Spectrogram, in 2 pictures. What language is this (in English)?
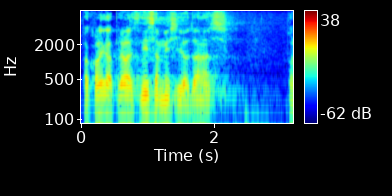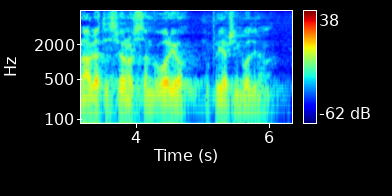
Croatian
